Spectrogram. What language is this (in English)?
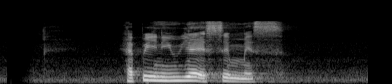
Sinhala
